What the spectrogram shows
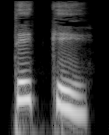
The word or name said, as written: ಟೆಕ್ಕೆ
